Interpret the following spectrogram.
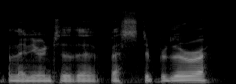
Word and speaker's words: vestibular: So 2 reference frames, an acceleration, and then you're into the vestibulary. How do you say it? Vestibulary. How'd you say it? Vestibular. Vestibular. I also Vestibular.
